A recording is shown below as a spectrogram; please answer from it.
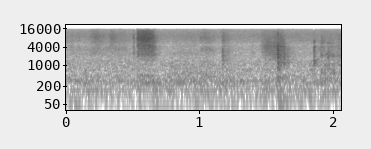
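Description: Soft rustle of 550 paracord sliding through fingers and across the weaving jig, two brief swishes about half a second and a second and a half in, over faint room hiss.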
